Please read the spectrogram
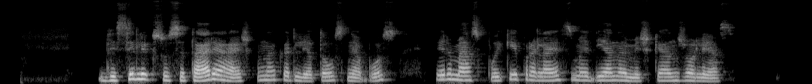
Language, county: Lithuanian, Vilnius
